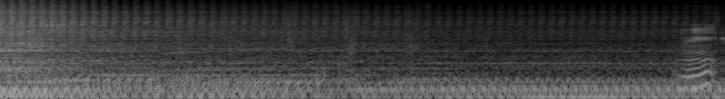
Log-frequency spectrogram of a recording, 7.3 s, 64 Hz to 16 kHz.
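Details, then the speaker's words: Subaru EJ22 first start after engine reinstall, idling cold in neutral: rapid light ticking, about three per second and steady, over a rough idle; valvetrain ticking, possibly lifters. "definitely some weird sounds two weird sounds there's that tick which you could probably hear"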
